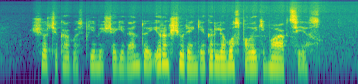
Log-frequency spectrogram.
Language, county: Lithuanian, Utena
